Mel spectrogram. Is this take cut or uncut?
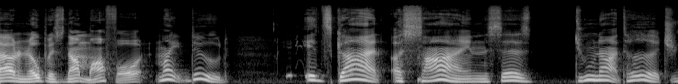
uncut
